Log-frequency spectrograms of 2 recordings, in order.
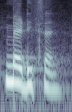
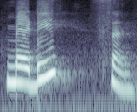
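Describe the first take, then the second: First: Said in the usual way. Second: medicine slowly, pause between मेडि and सन; syllable break. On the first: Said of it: "बोलने में किस तरीके से आ रहा है". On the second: Shown as a demonstration. Teacher showing how we will say it, medicine in two slow parts. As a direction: split medicine into मेडि, then सन. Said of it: "हम इस तरीके से बोलेंगे".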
